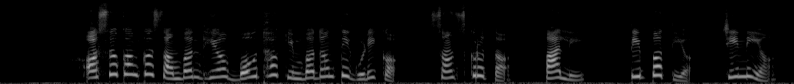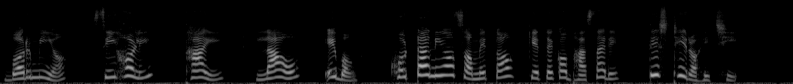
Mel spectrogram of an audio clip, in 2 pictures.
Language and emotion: Odia, neutral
